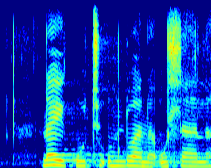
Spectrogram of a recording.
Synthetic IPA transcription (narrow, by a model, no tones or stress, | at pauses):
najikʼutʰiʔum̩ntʼwanaʔuɬaːla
